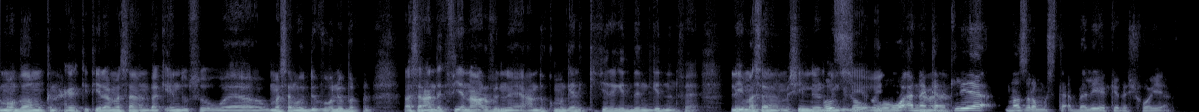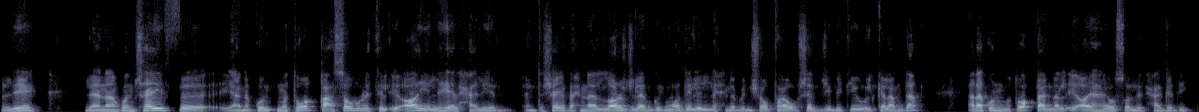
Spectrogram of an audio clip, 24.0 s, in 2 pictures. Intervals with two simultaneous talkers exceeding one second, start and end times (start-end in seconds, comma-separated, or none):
8.1-9.6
